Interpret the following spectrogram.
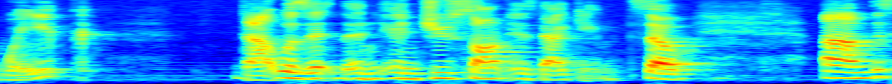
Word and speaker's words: Jusant: I believe it's Jusant. Jusant.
